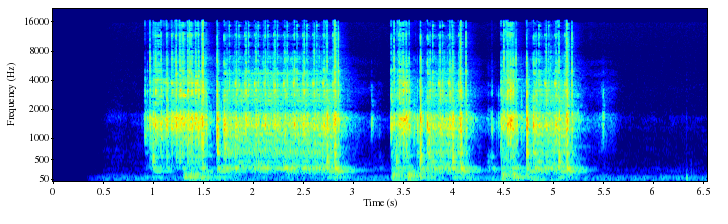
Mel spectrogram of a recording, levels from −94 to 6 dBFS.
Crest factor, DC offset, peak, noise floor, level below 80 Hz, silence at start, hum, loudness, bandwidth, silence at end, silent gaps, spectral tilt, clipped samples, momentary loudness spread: 26 dB; under 0.1%; -2 dBFS; -68 dBFS; -60 dBFS; 0.9 s; none; -23 LUFS; 17 kHz; 1.05 s; none; 0 dB/octave; under 0.1%; 8 LU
